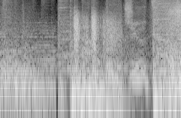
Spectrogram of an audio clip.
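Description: Gunshot sound effects: the music drops away, then a few loud shots ring out in quick succession about a second in, over music.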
